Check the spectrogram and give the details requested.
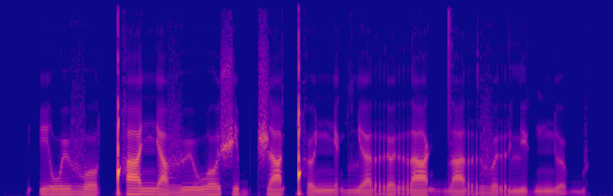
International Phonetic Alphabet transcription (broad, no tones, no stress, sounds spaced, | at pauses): ʔ i w ʉ v o ǃʰ a ɲ a v ʉ w o ʃ i b t͡ʃ a ǃʰ ɵ ɲ a ɡ ʎ ɐ r ɵ r a ɡ d a r v ɵ r lʲ ɨ ɡ ɲ ɵ b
